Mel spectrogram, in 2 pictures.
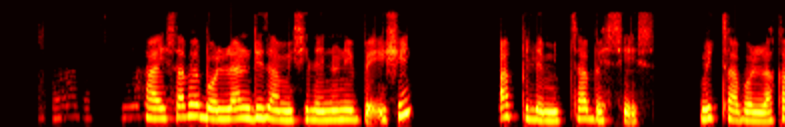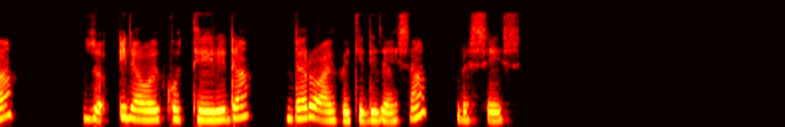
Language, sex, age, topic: Gamo, female, 25-35, agriculture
